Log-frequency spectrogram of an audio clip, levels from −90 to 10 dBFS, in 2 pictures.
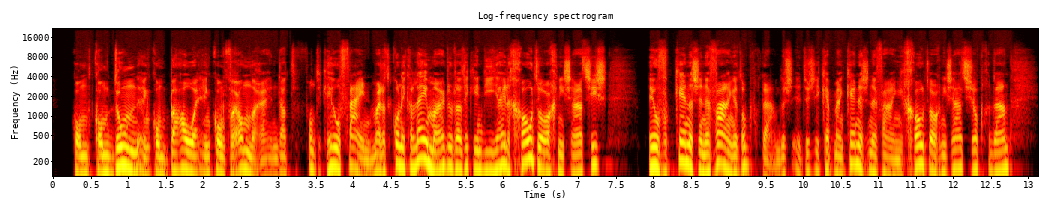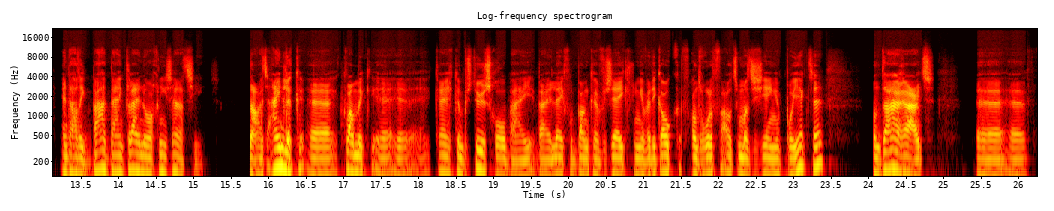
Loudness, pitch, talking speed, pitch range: -22 LUFS, 130 Hz, 190 wpm, 115-155 Hz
